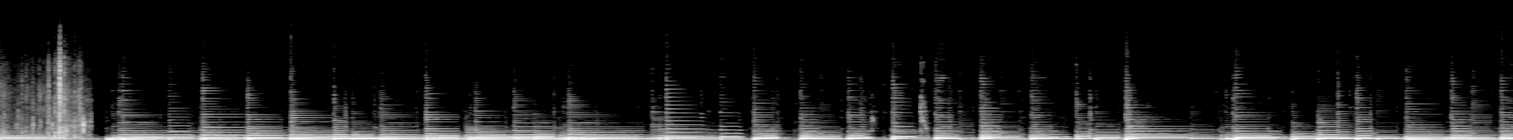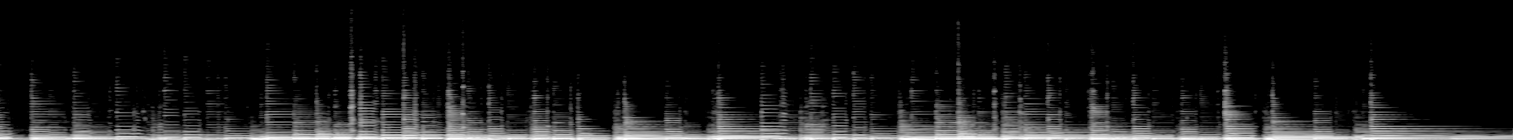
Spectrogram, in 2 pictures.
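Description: Background acoustic guitar music, plucked notes and strums, dying away near the end.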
